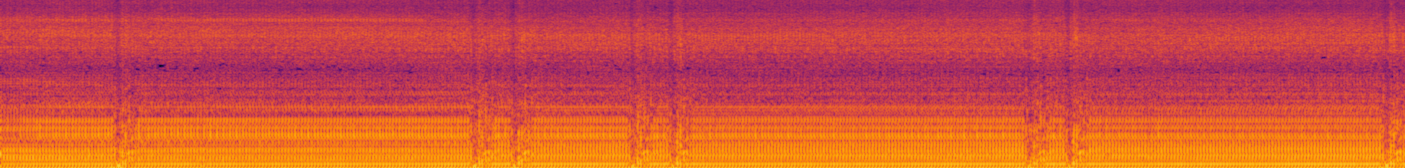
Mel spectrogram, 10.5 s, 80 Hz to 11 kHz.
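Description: A car-audio subwoofer system in a truck holding one steady, deep bass note at about 136 dB on the meter, so loud that it comes through as a distorted, buzzing drone. Brief crackles break in a few times, often in pairs.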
